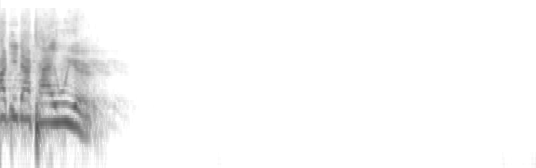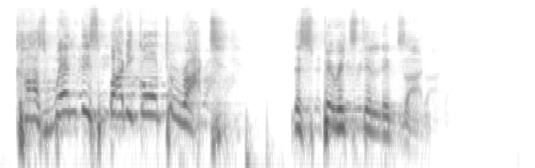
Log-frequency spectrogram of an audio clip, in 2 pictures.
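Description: A man preaches with animation into a microphone.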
